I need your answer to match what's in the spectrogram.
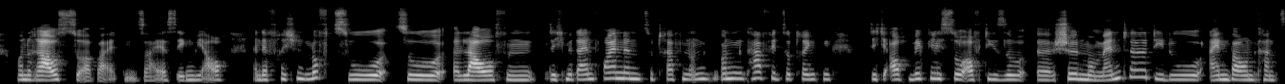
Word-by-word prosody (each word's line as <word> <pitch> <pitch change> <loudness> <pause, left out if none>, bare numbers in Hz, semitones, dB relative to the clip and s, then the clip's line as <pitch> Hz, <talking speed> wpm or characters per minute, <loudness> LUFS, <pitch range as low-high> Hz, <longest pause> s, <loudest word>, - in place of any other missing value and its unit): und 220 0 0
rauszuarbeiten, 210 +2 +3
sei - - -7
es 195 -1 -6
irgendwie 210 +2 -3
auch 215 0 -4 0.2
an 215 - -5
der 215 - 0
frischen 240 +3 -2
Luft 290 +4 -2
zu 220 -1 +3
zu, 215 -2 +2
äh, 205 - -1
laufen, 205 +1 +4
dich 225 0 -2
mit 235 -1 -2
deinen 235 +2 +2
Freundinnen 270 -1 +3
zu 250 -1 -11
treffen 230 0 -5
und 250 +2 -3
und 265 +1 +2
'n - - -6
Kaffee 285 -2 -3
zu 240 -1 -6
trinken, 235 0 -4 0.4
dich 230 -2 -5
auch 230 +1 0
wirklich 255 +1 -2
so 240 -3 +1
auf 210 +1 -1
diese, 220 -2 -3
äh, 205 -1 -3
schönen 245 +1 +3
Momente, 275 - 0
die 240 -2 -2
du 220 0 -2
einbauen 215 0 +1
kannst 210 -2 -7
225 Hz, 180 wpm, -24 LUFS, 215-250 Hz, 0.4 s, laufen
